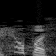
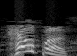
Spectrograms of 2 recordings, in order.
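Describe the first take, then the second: First: Said in the usual way. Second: Loud, high cry for help; emphatic plea. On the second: Real, not acted. Preacher pleads to the Lord for Christians, loud and high. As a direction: cry it out, higher and louder. Plea repeated with rising force.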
